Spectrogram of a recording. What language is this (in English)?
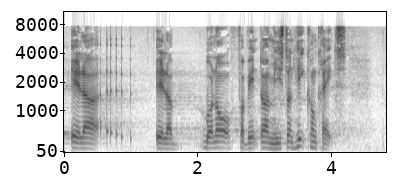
Danish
